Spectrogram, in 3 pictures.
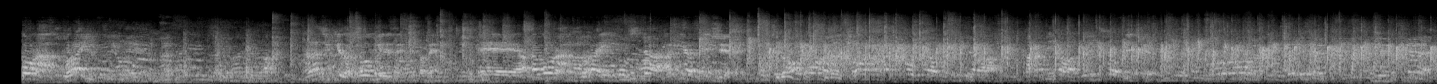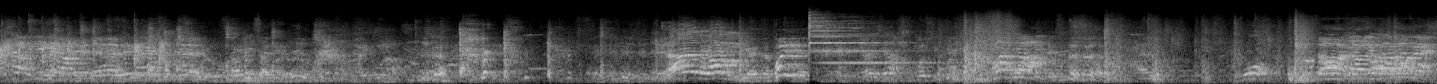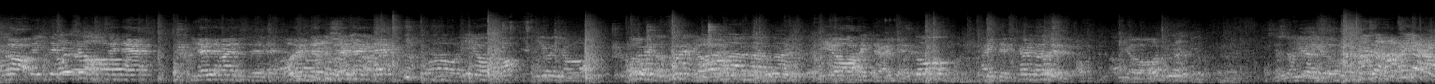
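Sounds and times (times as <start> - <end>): crowd chatter: 0.2 - 43.0
men talking: 0.2 - 43.0.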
